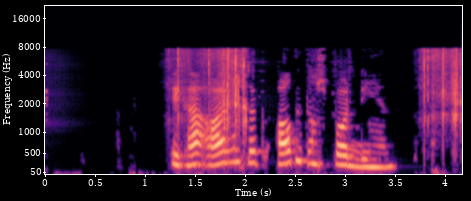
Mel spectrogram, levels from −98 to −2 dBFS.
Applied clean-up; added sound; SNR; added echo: classical method spectral subtraction.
